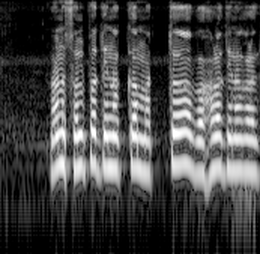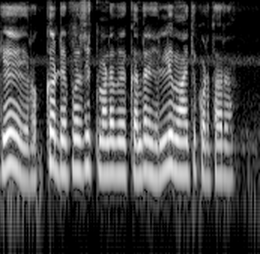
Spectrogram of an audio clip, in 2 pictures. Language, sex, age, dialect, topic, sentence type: Kannada, male, 36-40, Central, banking, question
